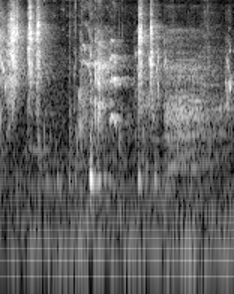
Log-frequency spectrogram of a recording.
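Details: Budgerigars chirping: short sharp chirps and squawks in quick bursts, some notes with a drawn-out buzzy tail, separated by brief pauses.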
